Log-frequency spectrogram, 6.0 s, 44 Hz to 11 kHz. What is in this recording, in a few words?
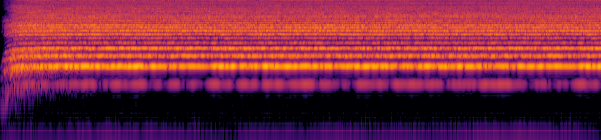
WHOA G#4, gospel; Spectrasonics Vocal Planet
